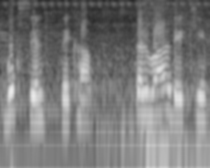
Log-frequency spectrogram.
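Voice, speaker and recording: A woman narrating a romance story in a steady, mid-pitched voice, giving each character a turn. Soft music plays faintly behind her. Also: moderate pace, rough recording. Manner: reads every character herself, shifting pitch for dialogue.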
